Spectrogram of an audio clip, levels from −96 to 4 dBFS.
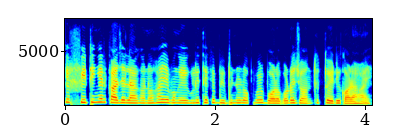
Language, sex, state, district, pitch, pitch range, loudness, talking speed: Bengali, female, West Bengal, Jalpaiguri, 235 Hz, 225-255 Hz, -21 LUFS, 220 wpm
